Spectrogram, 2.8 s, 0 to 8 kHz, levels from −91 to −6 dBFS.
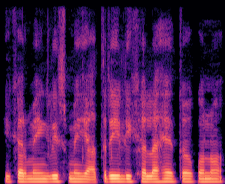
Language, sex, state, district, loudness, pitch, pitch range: Sadri, male, Chhattisgarh, Jashpur, -21 LUFS, 125 Hz, 120-125 Hz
